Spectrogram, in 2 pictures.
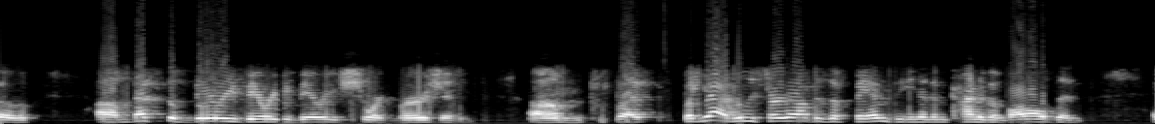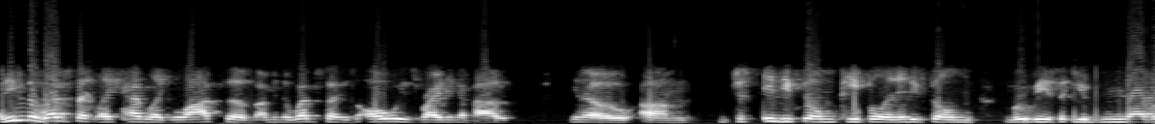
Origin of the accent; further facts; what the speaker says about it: Midwest, United States; but I grew up in the Midwest, and there could be a few ignorant people there.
